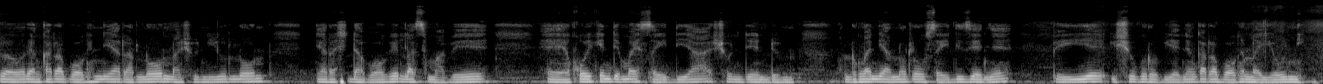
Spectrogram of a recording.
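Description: Speech recording; no technical faults heard anywhere in it.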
